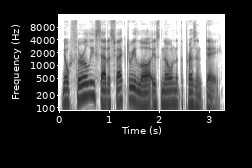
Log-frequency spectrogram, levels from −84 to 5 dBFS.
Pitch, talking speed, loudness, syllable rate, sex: 135 Hz, 180 wpm, -16 LUFS, 5.4 syllables/s, male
